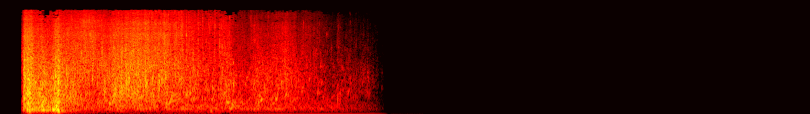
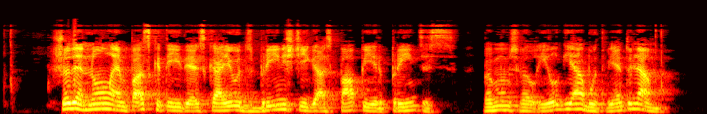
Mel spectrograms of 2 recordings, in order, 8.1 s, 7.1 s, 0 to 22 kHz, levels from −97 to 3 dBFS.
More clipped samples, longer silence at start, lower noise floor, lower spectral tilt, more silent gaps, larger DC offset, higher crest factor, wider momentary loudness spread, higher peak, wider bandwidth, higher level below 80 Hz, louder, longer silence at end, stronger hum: neither; second, 0.2 s vs 0.5 s; first, -77 dBFS vs -49 dBFS; second, -2 dB/octave vs -4 dB/octave; neither; neither; first, 28 dB vs 18 dB; first, 16 LU vs 13 LU; second, -4 dBFS vs 0 dBFS; first, 15.5 kHz vs 9.6 kHz; second, -66 dBFS vs -54 dBFS; second, -26 LUFS vs -17 LUFS; first, 4.7 s vs 0.4 s; neither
